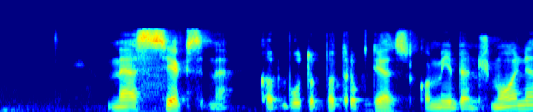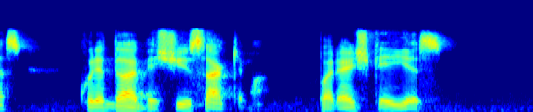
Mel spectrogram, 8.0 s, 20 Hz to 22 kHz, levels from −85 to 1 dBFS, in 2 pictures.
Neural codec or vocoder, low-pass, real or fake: codec, 16 kHz, 2 kbps, X-Codec, HuBERT features, trained on balanced general audio; 7.2 kHz; fake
